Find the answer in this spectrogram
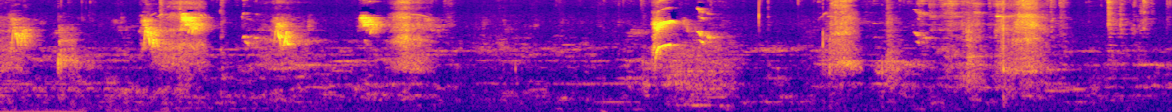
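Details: Belgian canaries (Serinus canaria domestica), shown eating kale, bathing and sunning, give high, bright chirps and short warbled phrases in scattered bursts.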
